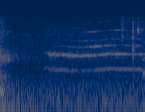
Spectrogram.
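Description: A house cat gives a single drawn-out meow, faint and close, with a soft rising-then-falling tone over quiet background.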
